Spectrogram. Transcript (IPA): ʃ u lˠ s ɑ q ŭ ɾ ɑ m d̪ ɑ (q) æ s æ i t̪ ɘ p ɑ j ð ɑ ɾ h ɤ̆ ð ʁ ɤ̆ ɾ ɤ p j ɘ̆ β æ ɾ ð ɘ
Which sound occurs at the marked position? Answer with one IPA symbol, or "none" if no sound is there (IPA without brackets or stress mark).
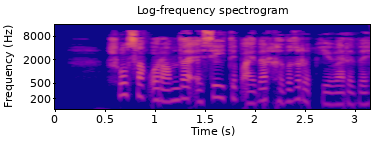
ʔ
